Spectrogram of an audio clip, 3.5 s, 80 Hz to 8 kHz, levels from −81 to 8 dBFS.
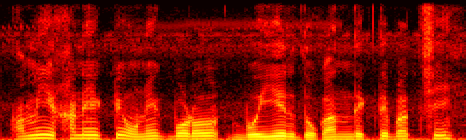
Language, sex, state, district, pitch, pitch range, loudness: Bengali, male, West Bengal, Alipurduar, 155 Hz, 140-175 Hz, -15 LUFS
